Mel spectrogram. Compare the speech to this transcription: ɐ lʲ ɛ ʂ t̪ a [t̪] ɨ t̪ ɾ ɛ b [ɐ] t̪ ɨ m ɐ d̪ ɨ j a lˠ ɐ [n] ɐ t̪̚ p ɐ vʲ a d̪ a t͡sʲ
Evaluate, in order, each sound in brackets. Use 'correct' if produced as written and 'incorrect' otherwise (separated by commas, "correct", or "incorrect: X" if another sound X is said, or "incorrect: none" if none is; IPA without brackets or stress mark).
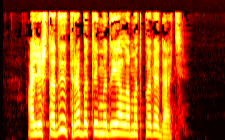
incorrect: d̪, correct, incorrect: m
